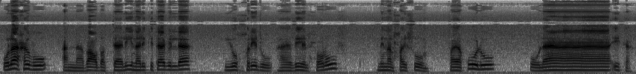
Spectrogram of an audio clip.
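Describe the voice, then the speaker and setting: A man teaching correct Quran recitation, explaining pronunciation slowly and drawing out vowels to demonstrate. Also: medium pitch, darkish tone, poor audio. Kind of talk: tajweed lesson with recitation.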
